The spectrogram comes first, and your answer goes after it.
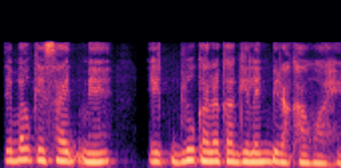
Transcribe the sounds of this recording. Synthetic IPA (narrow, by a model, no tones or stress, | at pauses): teːbəlkesaːɪɖmẽ | eːk̚blukaləɾkaɡelẽnbʱiɾɐkʰaɦuaɦɛː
